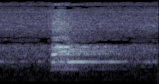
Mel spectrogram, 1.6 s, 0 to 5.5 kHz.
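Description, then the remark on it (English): A passenger train arriving from St. Louis pulls into a station on track 1 as train number 24: a steady rumbling hiss swells with a brief burst of steam and a faint whistle-like tone, then settles back into the continuous churn. “Now we're arriving from St. Louis on track 1. Train number 24, the Knickerbocker.”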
